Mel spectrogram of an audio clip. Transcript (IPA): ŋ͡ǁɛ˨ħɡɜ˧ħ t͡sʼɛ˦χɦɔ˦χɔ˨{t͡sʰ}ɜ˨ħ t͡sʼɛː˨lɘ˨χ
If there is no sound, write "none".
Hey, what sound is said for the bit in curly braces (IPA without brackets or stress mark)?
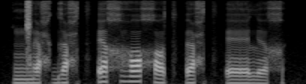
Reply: t͡sʼ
